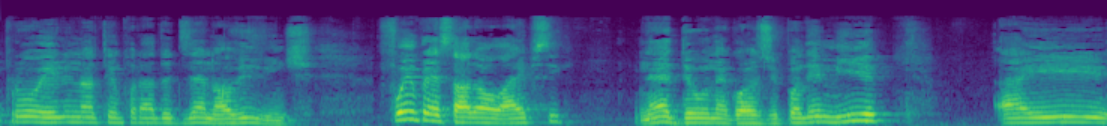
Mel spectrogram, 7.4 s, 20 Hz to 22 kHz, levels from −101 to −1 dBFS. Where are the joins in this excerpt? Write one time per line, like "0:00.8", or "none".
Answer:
0:02.5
